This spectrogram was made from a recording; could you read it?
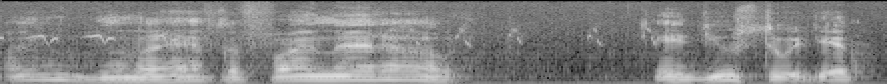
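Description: A man playing a gruff, grudging frontier man with rustic talk in an old radio western. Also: medium pitch, sing-song, slow pace, mellow. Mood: grudging, testy. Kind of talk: 1940s-50s radio western acting. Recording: dull old radio recording.

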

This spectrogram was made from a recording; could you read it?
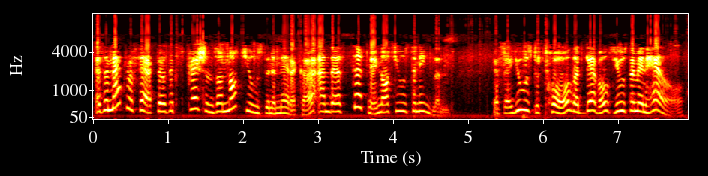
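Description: A sharp young lady of the 1700s, suspicious and accusing. Her delivery is clipped, with a high, breathy voice. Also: sing-song, a little fast, heavily acted, rough recording. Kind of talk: 1940s radio acting.

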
